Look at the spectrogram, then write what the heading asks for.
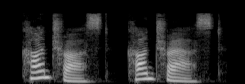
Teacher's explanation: In British English, the word contrast uses the short vowel a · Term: short British a sound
